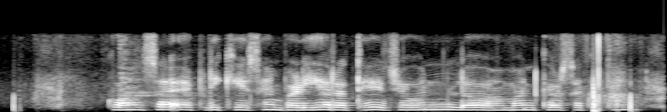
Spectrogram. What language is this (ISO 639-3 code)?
hne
